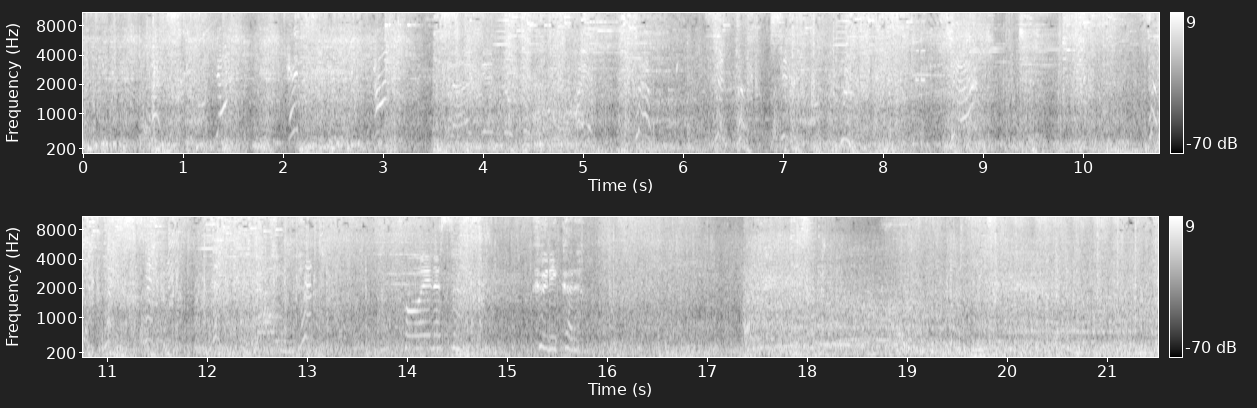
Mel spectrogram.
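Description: Blades slash and clash in quick strikes.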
